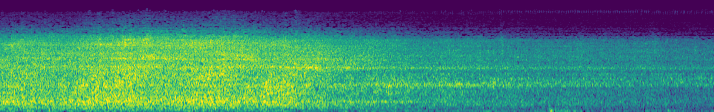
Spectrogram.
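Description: A freight train rumbles and clatters past close by, then fades into the distance.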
